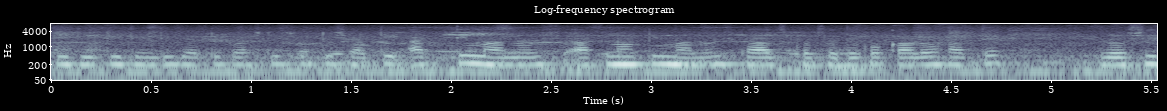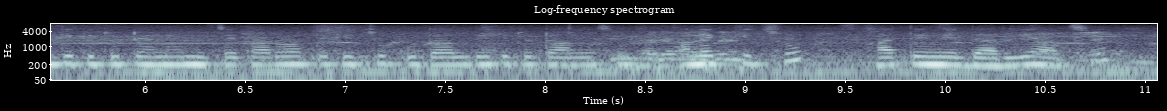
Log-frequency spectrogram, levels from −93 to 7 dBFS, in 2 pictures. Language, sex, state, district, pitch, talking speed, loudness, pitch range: Bengali, female, Assam, Hailakandi, 195 Hz, 185 wpm, -18 LUFS, 170-205 Hz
